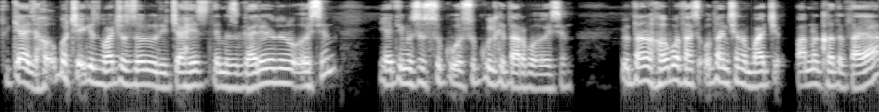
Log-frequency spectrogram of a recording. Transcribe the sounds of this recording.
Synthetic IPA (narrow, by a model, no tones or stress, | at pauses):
t̪ɨkʲaːziɦəbɐt̪t͡ʃʰiekʲit͡sbat͡ʃɐzɐɾuːɾit͡ʃaːɦit͡sʰt̪imes̬ɡɐɾʲiɾiɾəːsʲin | jat̪imisisukusukuːlkit̪̬ɐɾpʰɐəːsin | jit̪̬anɨɦəbɐt̪ʰasot̪̬anʲt͡ʃʰinɨbat͡ʃpɐɾnɨkʰəːt̪̬ɐɾt̪ɐjaːɾ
